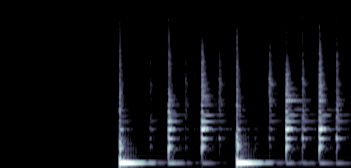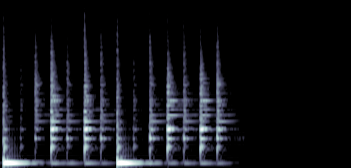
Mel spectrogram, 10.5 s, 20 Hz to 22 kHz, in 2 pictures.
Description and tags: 02.Kalamatianos 8th notes
This is a widely spread Greek rhythm and dance. Most commonly notated as a 7/8 rhythm. The name originates from an area in Peloponisos. In this recording it is played using 8th values. This is the most basic(striped down) form of this rhythm.
Musician: Kostas Kalantzis.
CompMusic, darbuka, kalamatianos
